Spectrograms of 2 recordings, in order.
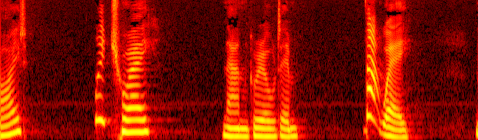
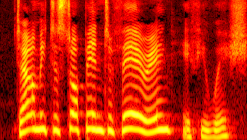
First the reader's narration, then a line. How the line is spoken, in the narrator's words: he called out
